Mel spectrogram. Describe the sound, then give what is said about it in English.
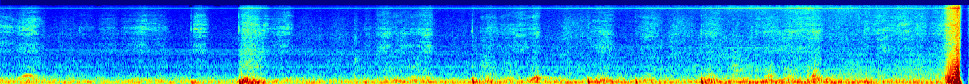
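Faint soft scratching and rubbing of a word being written down by hand, a few slightly louder strokes within a quiet, steady stretch, with no talk. “I'm going to write a word down here, and I want you to look at this word”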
